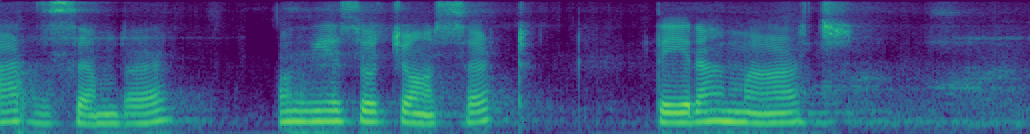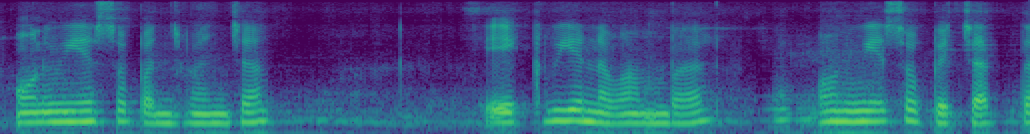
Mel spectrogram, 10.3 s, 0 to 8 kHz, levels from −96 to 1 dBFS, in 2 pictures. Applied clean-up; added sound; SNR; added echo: neural separator model SepFormer DNS4.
